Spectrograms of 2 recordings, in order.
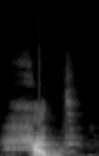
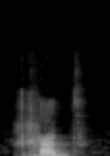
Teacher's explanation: It's also similar to the sound people make when they snore. According to phonetic charts, ha is pronounced in a deeper part of the throat than kha.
